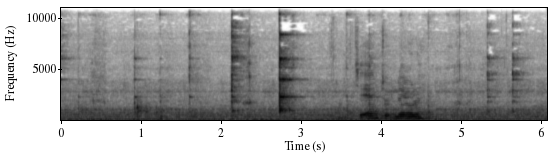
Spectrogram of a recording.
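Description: A metal spoon scrapes and clinks against a bowl.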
